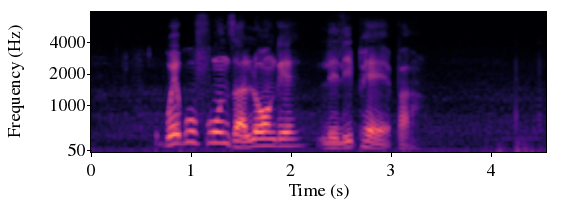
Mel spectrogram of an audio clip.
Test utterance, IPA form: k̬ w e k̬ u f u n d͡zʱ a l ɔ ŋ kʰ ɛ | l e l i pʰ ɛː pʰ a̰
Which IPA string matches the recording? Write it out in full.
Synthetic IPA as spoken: k̬ w e k̬ u f u n d͡zʱ a l ɔ ŋ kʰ ɛ | l e l i pʰ ɛː pʰ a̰

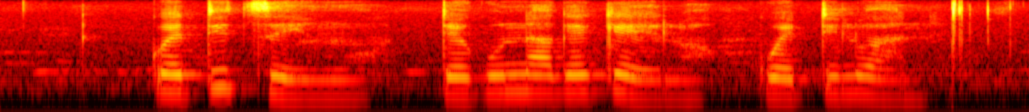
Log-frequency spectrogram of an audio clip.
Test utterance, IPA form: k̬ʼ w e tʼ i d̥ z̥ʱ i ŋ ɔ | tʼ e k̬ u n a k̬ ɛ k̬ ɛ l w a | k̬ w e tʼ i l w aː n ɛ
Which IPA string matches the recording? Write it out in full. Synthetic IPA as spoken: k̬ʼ w e tʼ i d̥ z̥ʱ i ŋ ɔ | tʼ e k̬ u n a k̬ ɛ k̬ ɛ l w a | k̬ w e tʼ i l w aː n ɛ

